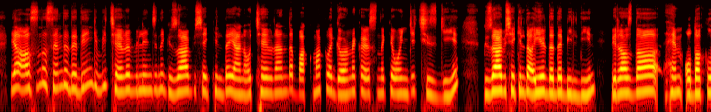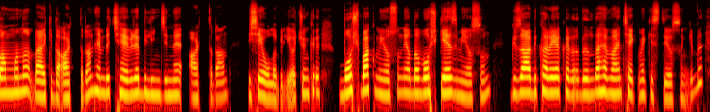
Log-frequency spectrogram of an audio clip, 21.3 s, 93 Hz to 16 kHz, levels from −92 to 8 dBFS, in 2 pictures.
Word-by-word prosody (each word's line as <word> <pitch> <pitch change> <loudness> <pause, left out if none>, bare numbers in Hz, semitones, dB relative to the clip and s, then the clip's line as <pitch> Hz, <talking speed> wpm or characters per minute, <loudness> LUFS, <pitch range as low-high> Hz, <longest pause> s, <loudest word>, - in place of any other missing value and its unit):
Ya, 280 0 0
aslında 295 +6 -2
senin 285 0 -7
de 315 -4 -6
dediğin 275 +6 -5
gibi 305 -1 -10
çevre 255 -3 -3
bilincini 255 +1 -9
güzel 235 +2 0
bir 245 - -13
şekilde, 240 -1 -5
yani, 215 -4 -1
o 210 - -7
çevrende 230 +1 -5
bakmakla 240 +4 -4
görmek 220 +2 -5
arasındaki 225 0 -6
o 220 0 -4
ince 220 +2 -10
çizgiyi 205 - -7 0.4
güzel 250 +4 +8
bir - - -6
şekilde 245 0 +1
ayırt 230 +2 +3
edebildiğin, 220 +1 -2 0.2
biraz 220 0 +2
daha 245 +1 +5
hem 230 +3 -4
odaklanmanı 225 +2 +2
belki 195 0 +3
de 180 - +2
arttıran 185 +5 -1
hem 230 -2 -1
de 225 - +3
çevre 220 -1 +1
bilincini 205 -1 -3
arttıran 180 +1 -6 0.3
bir - - -6
şey 205 +1 +3
olabiliyor. 170 -1 -3
Çünkü 225 +2 -5 0.4
boş 230 +4 +5
bakmıyorsun 230 -3 +4
ya 225 -1 -2
da 220 0 +3
boş 225 0 +4
gezmiyorsun. 205 -2 +1 0.3
Güzel 230 +1 +6
bir 225 - -4
kare 230 -1 +3
yakaladığında 215 0 +1
hemen 220 -2 +1
çekmek 205 -2 -4
istiyorsun 175 -2 -5
gibi. 225 - -7
225 Hz, 155 wpm, -25 LUFS, 210-245 Hz, 0.4 s, güzel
